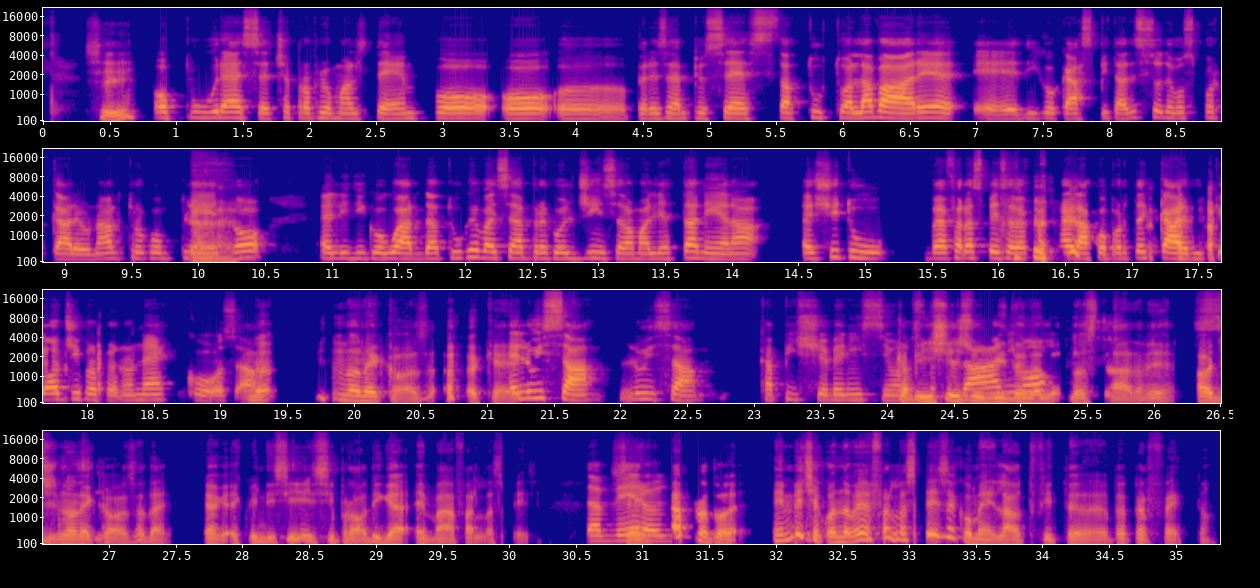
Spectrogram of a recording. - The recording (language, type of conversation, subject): Italian, podcast, Come descriveresti oggi il tuo stile personale?
- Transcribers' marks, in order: "proprio" said as "propio"; other background noise; laugh; "proprio" said as "propio"; chuckle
